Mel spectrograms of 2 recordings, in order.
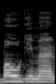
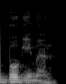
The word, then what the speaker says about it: bogeyman: The English pronunciation is bogeyman. Since I started the video talking about pronunciation and language, well, in England, it's pronounced bogeyman. In America, they say boogeyman.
